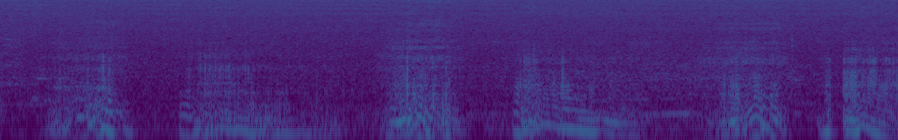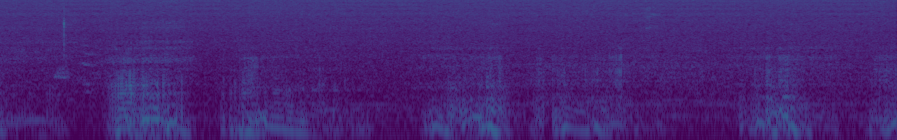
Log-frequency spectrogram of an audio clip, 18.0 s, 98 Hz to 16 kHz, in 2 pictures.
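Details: Soft, low rumbling breaths recurring about 19 times a minute, with a faint purring quality, during sleep; snoring.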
